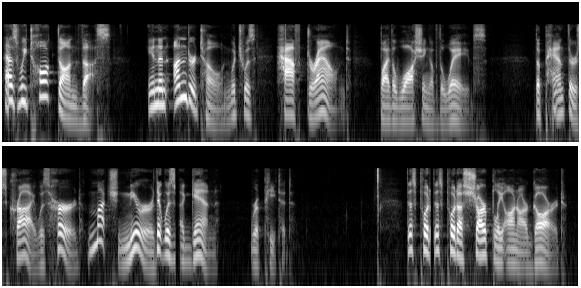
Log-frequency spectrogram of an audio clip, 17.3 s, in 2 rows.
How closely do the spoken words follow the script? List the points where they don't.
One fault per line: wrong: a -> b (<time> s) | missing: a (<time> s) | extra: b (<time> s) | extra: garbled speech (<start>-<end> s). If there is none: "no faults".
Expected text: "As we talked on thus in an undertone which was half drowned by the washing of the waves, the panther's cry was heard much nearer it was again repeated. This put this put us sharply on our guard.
no faults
